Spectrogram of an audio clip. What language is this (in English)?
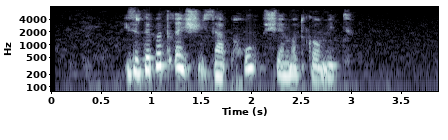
Georgian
